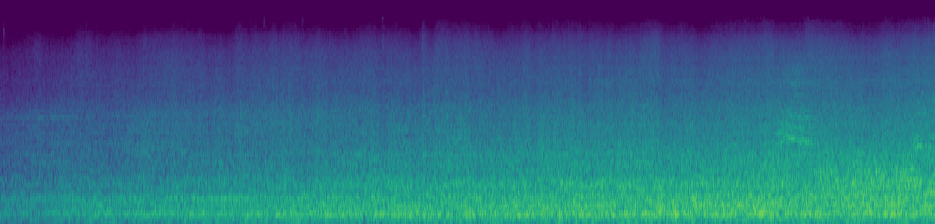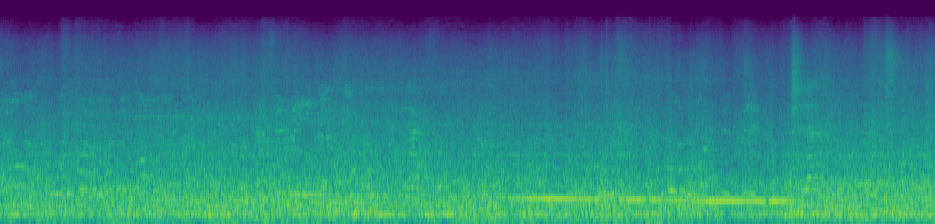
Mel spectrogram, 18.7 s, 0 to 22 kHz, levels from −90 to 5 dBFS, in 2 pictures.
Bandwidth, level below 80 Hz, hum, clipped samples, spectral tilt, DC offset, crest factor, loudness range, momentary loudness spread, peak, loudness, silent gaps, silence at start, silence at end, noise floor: 13 kHz; -36 dBFS; none; under 0.1%; -6.5 dB/octave; under 0.1%; 16 dB; 11 LU; 14 LU; -2 dBFS; -18 LUFS; none; 0 s; 0 s; -39 dBFS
